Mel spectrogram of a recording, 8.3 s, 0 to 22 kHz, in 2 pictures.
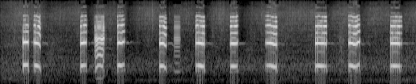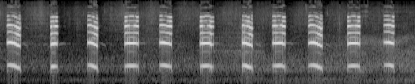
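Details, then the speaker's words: Metal detector pinpointing a silver dime buried 5 inches deep: repeated sharp loud beeps about three a second as the coil's hot spot passes dead over the target; strongest centered signal, target acquired. "Hot spot of coil, target acquired the strongest, right there where that cap is, right?"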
